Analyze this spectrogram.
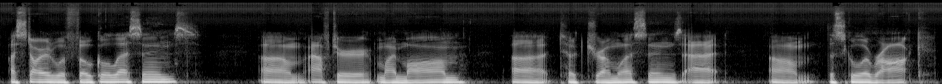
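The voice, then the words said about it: Smooth radio-style speaking voice. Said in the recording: “You got a great radio voice.”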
